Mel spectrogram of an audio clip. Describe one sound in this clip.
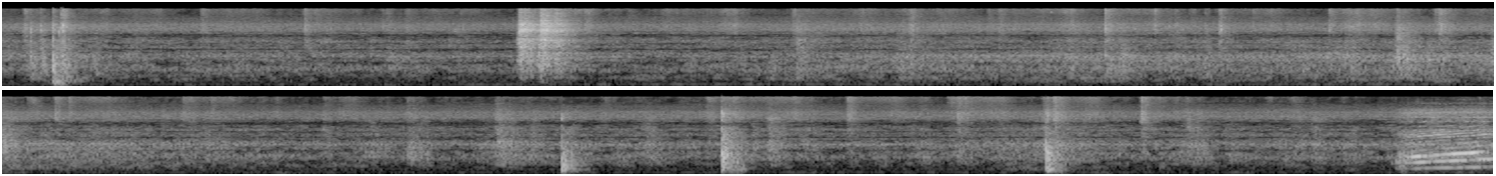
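A broom sweeps across a hard floor with soft brushing strokes.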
